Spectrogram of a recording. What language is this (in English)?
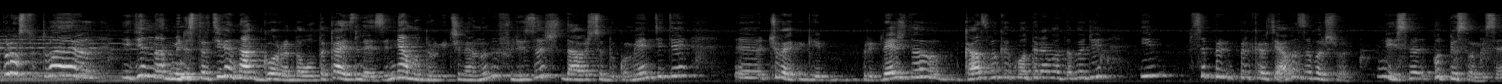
Russian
